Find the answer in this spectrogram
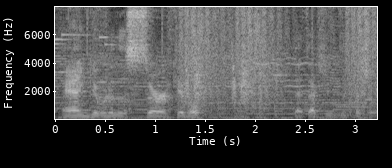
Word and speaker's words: Sir Kibble: And get rid of the Sir Kibble. That's actually the official pronunciation of the name.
